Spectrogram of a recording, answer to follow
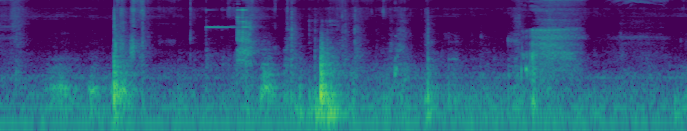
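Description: Handling noises from a tomahawk and its stiff nylon sheath on a wooden table: a few scattered knocks, the sharpest about four seconds in, and a short rasping rub near the end as the tight sheath is forced onto the hawk head. The sheath is a tight fit that has to be forced on and can't be fitted one-handed.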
